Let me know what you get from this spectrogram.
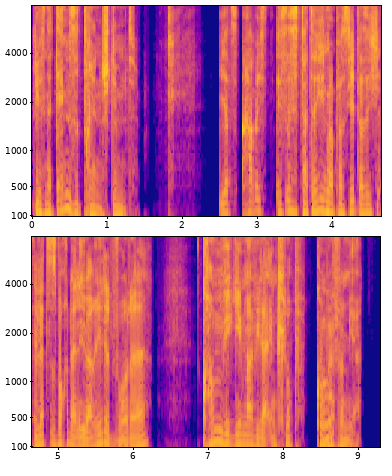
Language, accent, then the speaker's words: German; Berlin, Germany; ich als Berliner, der aus Neukölln ist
